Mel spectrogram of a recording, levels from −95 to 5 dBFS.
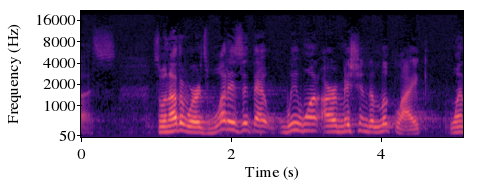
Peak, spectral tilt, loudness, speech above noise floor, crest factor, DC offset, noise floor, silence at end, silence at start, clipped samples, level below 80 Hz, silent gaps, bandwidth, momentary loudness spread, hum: -8 dBFS; -5.5 dB/octave; -28 LUFS; 32 dB; 20 dB; under 0.1%; -59 dBFS; 0 s; 0 s; under 0.1%; -78 dBFS; none; 19 kHz; 11 LU; none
